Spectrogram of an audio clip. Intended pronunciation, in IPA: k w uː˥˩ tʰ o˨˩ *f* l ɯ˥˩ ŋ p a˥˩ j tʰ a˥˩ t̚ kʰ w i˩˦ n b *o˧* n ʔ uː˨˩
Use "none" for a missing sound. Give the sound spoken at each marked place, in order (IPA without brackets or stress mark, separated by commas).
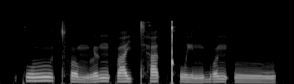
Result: m, o˥˩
